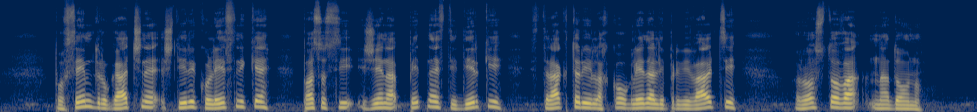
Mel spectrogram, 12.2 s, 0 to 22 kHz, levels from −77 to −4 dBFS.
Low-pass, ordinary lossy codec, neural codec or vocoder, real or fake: none; none; none; real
